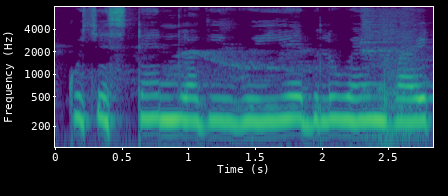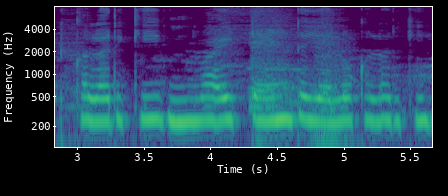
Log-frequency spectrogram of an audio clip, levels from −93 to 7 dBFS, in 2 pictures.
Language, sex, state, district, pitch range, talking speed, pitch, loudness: Hindi, female, Maharashtra, Nagpur, 235-245 Hz, 160 wpm, 240 Hz, -30 LUFS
